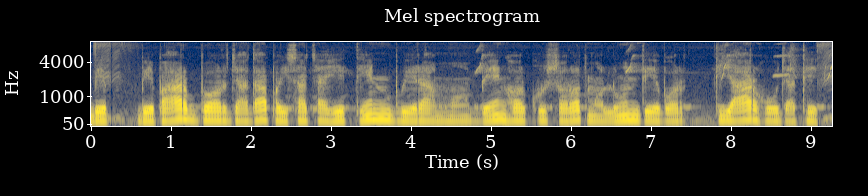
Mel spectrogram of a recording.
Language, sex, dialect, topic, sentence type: Chhattisgarhi, male, Eastern, banking, statement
